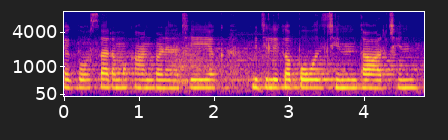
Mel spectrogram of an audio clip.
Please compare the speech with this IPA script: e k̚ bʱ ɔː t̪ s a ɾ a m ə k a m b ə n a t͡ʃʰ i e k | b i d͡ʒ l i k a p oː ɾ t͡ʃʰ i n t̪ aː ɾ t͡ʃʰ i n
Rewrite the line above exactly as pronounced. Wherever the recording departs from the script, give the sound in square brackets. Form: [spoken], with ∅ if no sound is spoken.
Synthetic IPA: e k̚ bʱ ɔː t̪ s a ɾ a m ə k a [n] b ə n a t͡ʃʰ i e k | b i d͡ʒ l i k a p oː [l] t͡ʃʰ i n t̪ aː ɾ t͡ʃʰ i n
